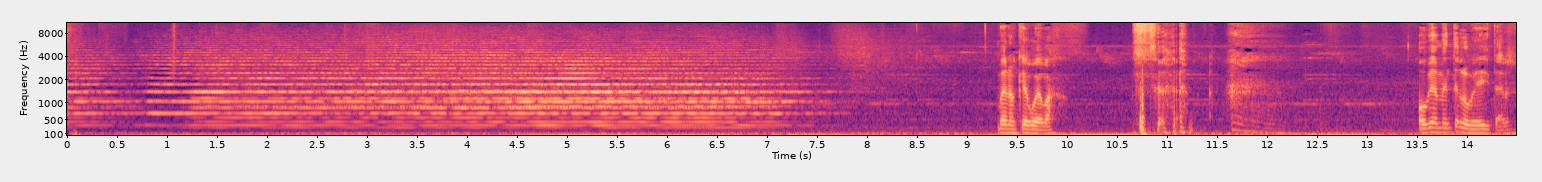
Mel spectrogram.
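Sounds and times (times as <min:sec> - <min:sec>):
train horn blaring: 0:00.0 - 0:08.4
deep rumble of a passing train: 0:00.0 - 0:14.4
speech: 0:09.3 - 0:10.0, 0:10.9 - 0:11.8, 0:13.6 - 0:14.4
laughter: 0:10.6 - 0:12.2.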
